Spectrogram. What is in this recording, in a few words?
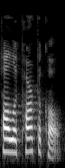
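"polycarbophil", English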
